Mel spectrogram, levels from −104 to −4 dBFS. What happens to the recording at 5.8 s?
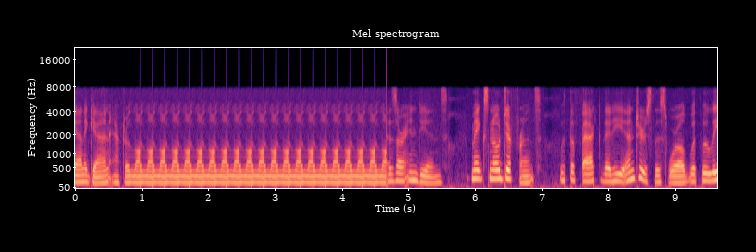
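From 5.60 to 5.88 s the room background gives way to a flat, featureless hiss for about 0.28 s, shifting in level by about 3 dB. This is comfort noise in place of the background, likely from discontinuous transmission, where the receiver synthesises noise during a pause.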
